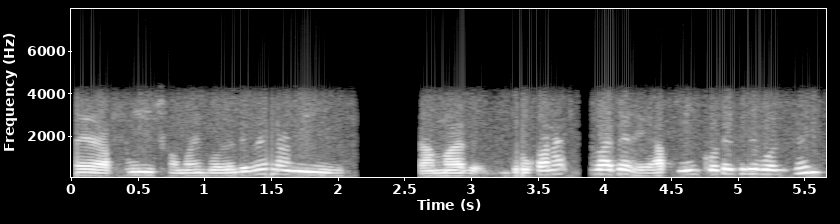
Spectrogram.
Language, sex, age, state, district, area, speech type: Bengali, male, 45-60, West Bengal, South 24 Parganas, rural, conversation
